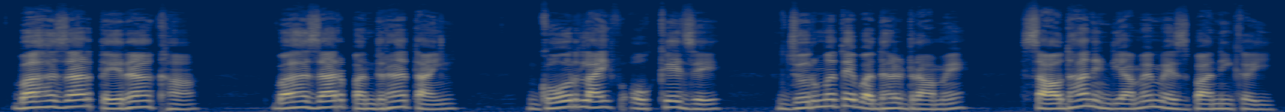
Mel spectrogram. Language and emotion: Sindhi, neutral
